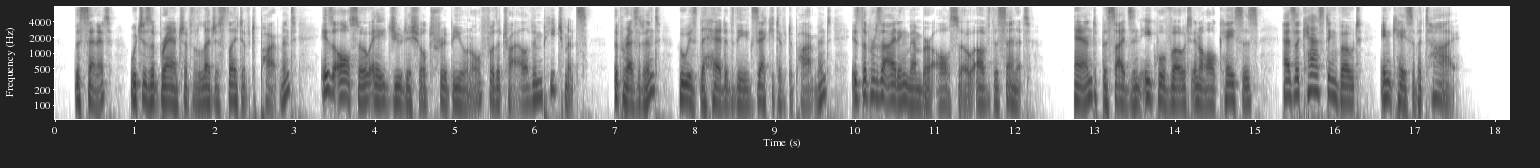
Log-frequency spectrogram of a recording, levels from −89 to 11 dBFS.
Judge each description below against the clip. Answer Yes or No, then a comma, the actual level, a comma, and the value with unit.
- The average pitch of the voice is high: No, low, 115 Hz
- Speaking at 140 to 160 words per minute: No, average, 180 wpm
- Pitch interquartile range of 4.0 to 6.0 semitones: Yes, average, 4.4 semitones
